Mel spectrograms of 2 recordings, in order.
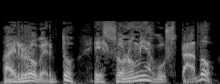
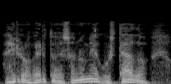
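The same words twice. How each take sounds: First: The sentence is said in an aggressive, hostile tone. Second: The sentence is said in a calm, gentle tone. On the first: The complaint adds unnecessary hostility and raises confrontation. The speaker calls it wrong. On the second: The complaint is voiced without hostility. The speaker calls it right.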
